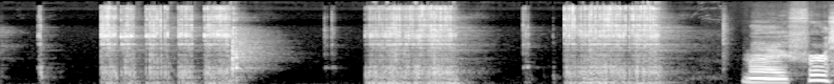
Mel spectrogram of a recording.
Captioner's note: filing sounds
